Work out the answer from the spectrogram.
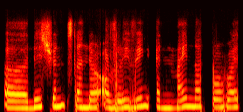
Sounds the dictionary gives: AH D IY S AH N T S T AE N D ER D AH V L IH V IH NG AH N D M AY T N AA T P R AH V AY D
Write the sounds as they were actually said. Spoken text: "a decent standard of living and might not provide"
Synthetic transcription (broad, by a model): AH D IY SH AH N S T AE N D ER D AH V L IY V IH NG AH N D M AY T N AA T P R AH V AY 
